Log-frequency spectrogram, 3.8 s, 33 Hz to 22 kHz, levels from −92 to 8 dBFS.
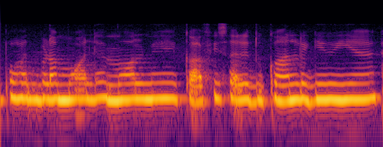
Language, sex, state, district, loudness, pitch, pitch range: Hindi, male, Delhi, New Delhi, -10 LUFS, 275 Hz, 270-280 Hz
